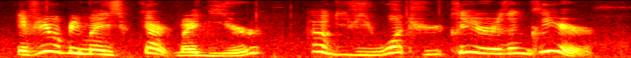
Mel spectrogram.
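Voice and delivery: high, storybook-style frog character voice. Reading a fairy tale aloud, the frog speaks to the third sister, in a frog voice. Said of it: "when the frog spoke".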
